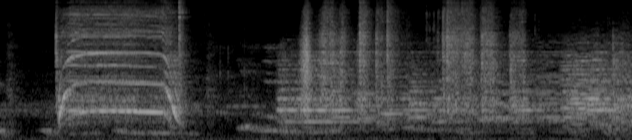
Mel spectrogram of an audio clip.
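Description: A steady electronic tone with overtones sounds for about a second and then drops in pitch as it cuts off, like a spaceship's systems powering down for lack of charge. It is followed by a soundtrack of electronic music and clicking effects.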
